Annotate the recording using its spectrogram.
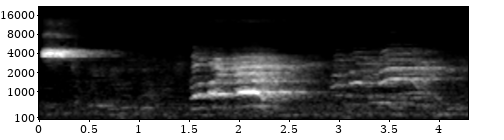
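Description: Voices shouting from the floor of a gym, likely a coach and spectators yelling to the wrestlers, loudest about two seconds in. A brief high-pitched note is heard right at the start.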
